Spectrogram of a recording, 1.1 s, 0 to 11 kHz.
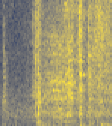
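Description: A 1967 Dodge Dart cranks briefly and catches, its engine firing into a loud, close rumble that settles toward idle, with no one speaking.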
